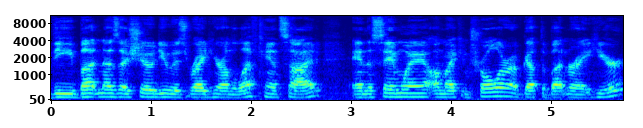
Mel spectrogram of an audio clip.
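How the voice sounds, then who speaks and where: Moving at a fairly quick pace, a man talks in a fairly high pitch with monotone, flat intonation. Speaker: gaming YouTuber. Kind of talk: tutorial. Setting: home gaming setup. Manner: loud. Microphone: far from the mic.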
